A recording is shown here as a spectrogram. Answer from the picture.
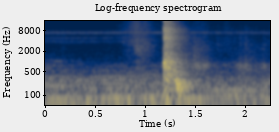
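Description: A single quick swish and slap about a second in, as a playing card is flicked down onto the table.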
